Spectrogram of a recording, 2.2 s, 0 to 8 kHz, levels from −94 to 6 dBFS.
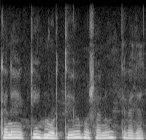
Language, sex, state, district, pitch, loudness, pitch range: Bengali, male, Assam, Hailakandi, 155 Hz, -15 LUFS, 145-160 Hz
